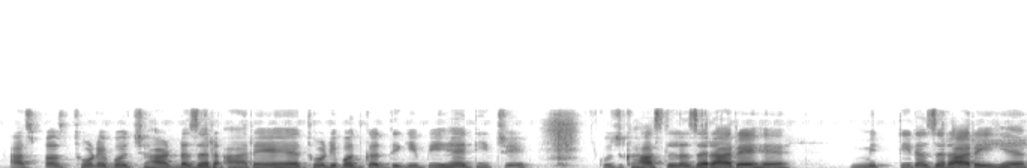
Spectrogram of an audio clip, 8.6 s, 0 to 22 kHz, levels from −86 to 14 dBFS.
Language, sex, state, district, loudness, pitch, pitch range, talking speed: Hindi, female, West Bengal, Purulia, -20 LUFS, 210 Hz, 195-220 Hz, 180 wpm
